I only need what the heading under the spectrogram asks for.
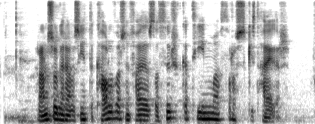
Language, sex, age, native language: Icelandic, male, 30-39, Icelandic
